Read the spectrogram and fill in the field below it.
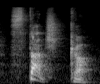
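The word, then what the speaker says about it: Стачка: en 1925 la grève ou en version originale stachka je remercie ma collègue de russe au lycée pour l'aide sur la prononciation puisqu'il s'agit d'une œuvre soviétique réalisé par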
